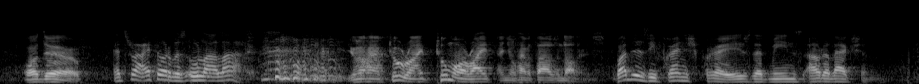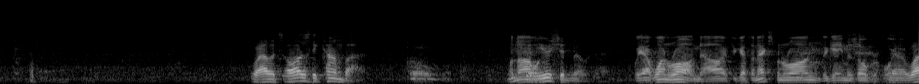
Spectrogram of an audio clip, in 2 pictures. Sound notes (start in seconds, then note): 2.5 laughter; 6.1 french accent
